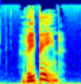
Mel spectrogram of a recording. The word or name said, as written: ribben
